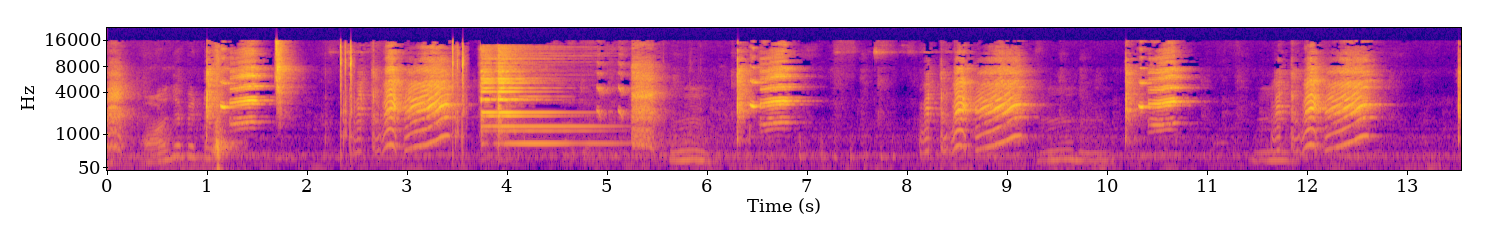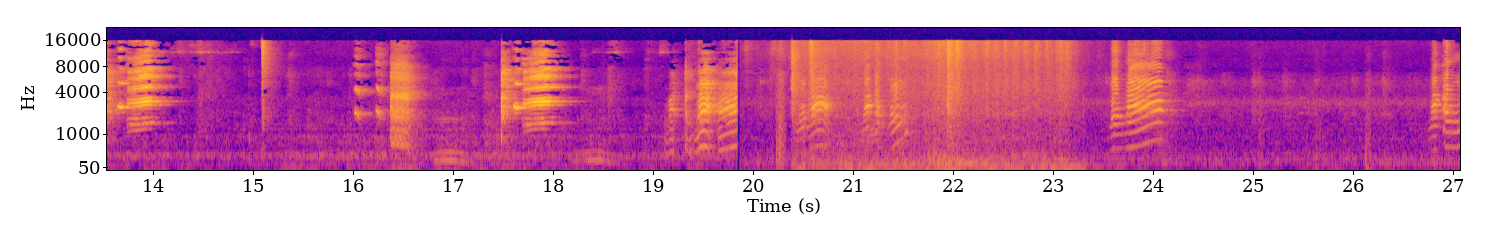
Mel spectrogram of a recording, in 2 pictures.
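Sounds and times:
parakeet squawking: 0:01.0 - 0:03.6, 0:04.8 - 0:05.6, 0:08.1 - 0:09.3, 0:11.6 - 0:12.9, 0:13.5 - 0:14.2, 0:19.1 - 0:21.6, 0:23.6 - 0:24.3, 0:26.7 - 0:27.0.

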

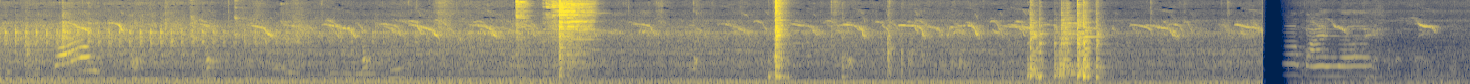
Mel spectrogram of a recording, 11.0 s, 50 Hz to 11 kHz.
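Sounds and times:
chicks peeping: 0:00.6 - 0:11.0
metal utensil clinking on pot: 0:03.9 - 0:04.6.

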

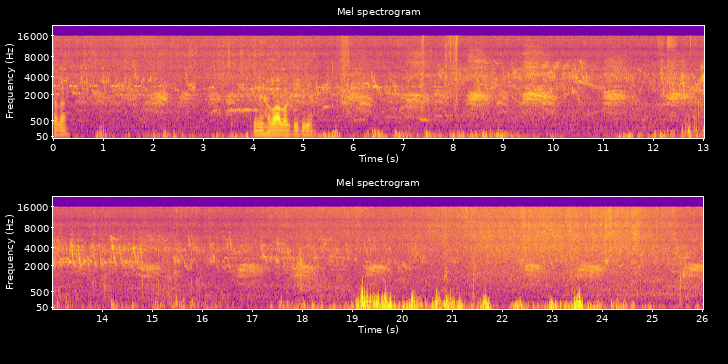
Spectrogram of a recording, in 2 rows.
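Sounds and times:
crows cawing: 0:00.5 - 0:13.1, 0:14.7 - 0:15.3, 0:16.5 - 0:20.2, 0:22.3 - 0:24.4, 0:25.2 - 0:26.0
wind buffeting microphone: 0:00.8 - 0:04.1, 0:05.2 - 0:10.1, 0:11.1 - 0:26.0.

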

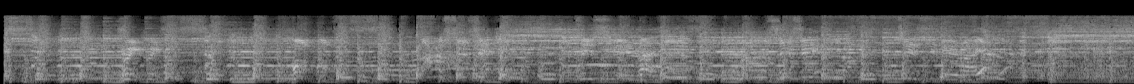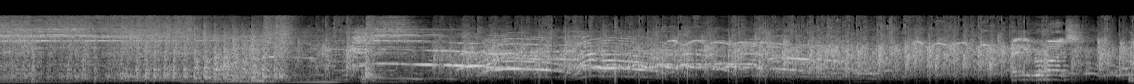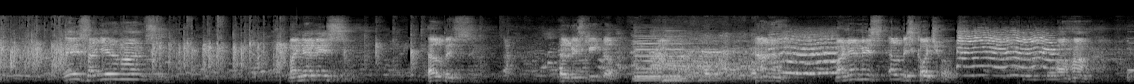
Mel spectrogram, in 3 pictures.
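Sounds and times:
live rock and roll band: 0:00.0 - 0:16.2, 0:28.8 - 0:34.0.

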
